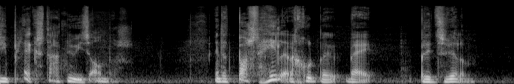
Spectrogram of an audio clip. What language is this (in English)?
Dutch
